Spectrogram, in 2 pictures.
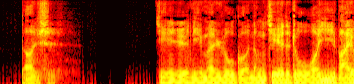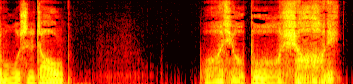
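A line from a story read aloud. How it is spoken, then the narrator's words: Cold, menacing. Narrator (Chinese): 他的目中忽然射出了一股杀机，冷冷地说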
